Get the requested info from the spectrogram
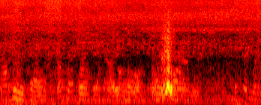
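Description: Quiet, overlapping voices of several people murmuring and making soft vocal sounds, with one louder short voice about three seconds in, over a faint steady hiss.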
